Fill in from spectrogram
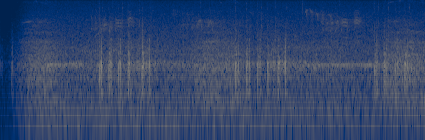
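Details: A foraging water rail in the Schafwaschener Bucht gives three quick bursts of five or six sharp, mid-pitched ticking notes about a second apart, over a steady background hiss.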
